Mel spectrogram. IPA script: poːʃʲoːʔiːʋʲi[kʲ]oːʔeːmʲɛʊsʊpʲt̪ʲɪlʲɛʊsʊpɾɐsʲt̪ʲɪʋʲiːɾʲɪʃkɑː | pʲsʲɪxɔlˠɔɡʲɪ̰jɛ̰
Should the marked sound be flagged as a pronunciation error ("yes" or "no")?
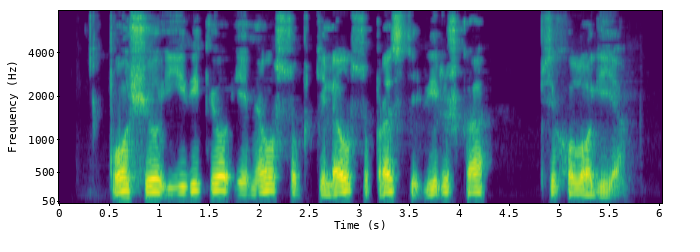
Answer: no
